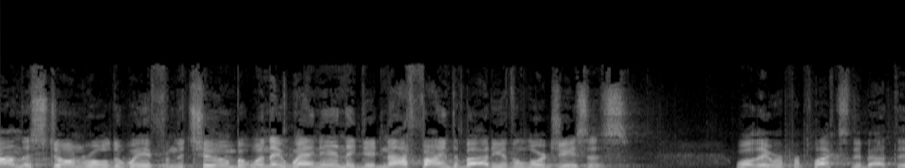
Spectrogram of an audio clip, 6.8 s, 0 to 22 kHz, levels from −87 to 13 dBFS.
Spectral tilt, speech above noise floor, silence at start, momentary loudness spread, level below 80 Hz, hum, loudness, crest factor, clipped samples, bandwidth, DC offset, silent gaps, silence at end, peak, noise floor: -4 dB/octave; 37 dB; 0 s; 9 LU; -76 dBFS; none; -22 LUFS; 18 dB; under 0.1%; 13.5 kHz; under 0.1%; none; 0 s; -4 dBFS; -58 dBFS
